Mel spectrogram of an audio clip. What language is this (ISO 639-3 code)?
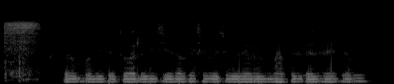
ben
